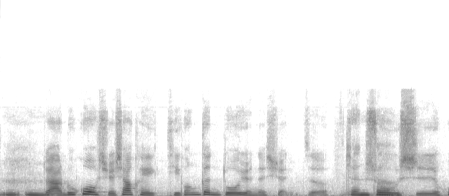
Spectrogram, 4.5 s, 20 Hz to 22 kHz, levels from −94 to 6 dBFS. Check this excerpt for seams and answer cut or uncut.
uncut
